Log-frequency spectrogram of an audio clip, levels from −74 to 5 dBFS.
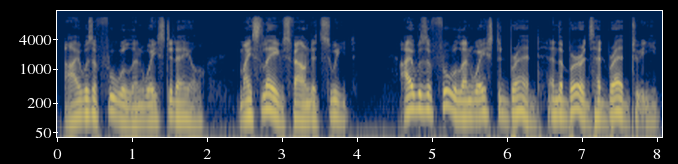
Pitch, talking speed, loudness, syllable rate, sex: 110 Hz, 195 wpm, -18 LUFS, 4.4 syllables/s, male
